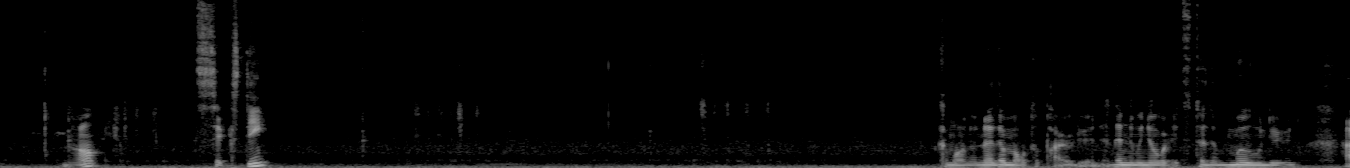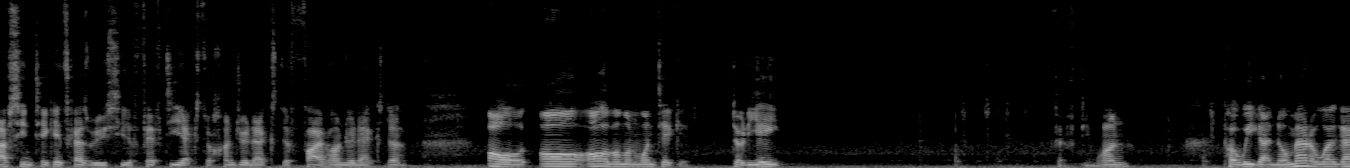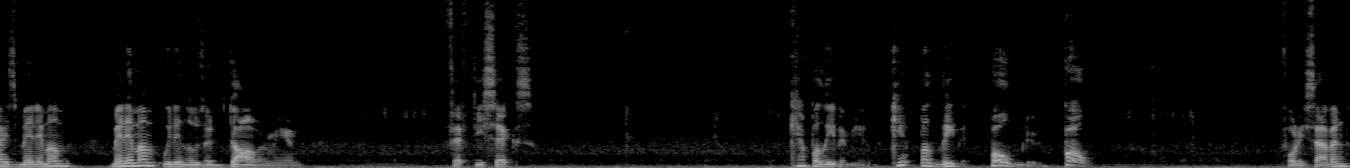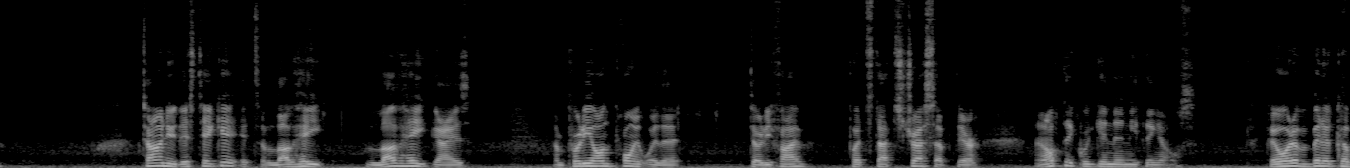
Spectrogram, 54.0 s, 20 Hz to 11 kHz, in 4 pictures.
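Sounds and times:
low steady rumble: 0:00.0 - 0:54.0
coin scratching lottery ticket: 0:00.8 - 0:02.4, 0:04.0 - 0:05.2, 0:06.9 - 0:08.1, 0:23.0 - 0:24.4, 0:30.4 - 0:32.2, 0:34.0 - 0:35.3, 0:38.3 - 0:39.3, 0:47.1 - 0:48.3.

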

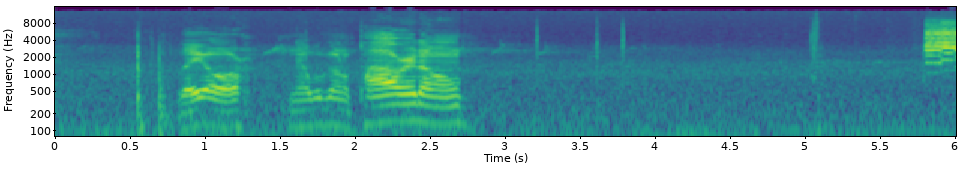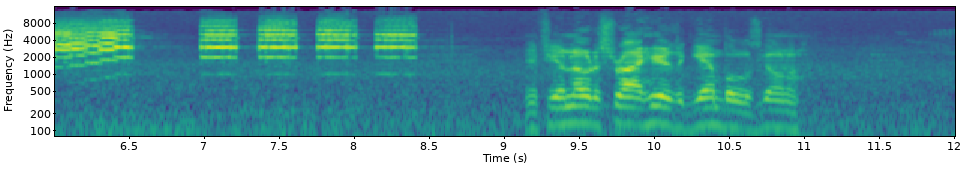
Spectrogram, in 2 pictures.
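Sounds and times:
evenly spaced beeps: 0:05.8 - 0:08.5.

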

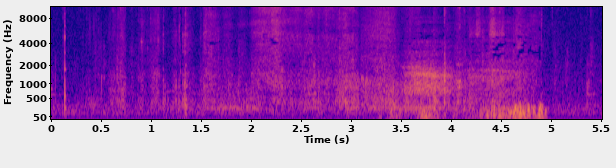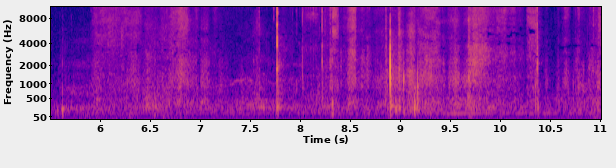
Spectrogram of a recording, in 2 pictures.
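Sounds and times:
book page rustling: 0:00.4 - 0:05.0, 0:05.9 - 0:11.0.

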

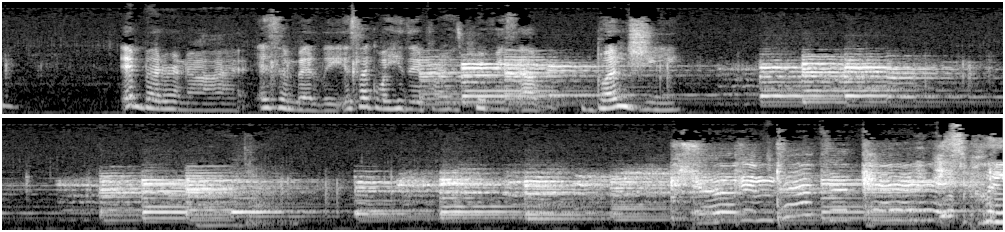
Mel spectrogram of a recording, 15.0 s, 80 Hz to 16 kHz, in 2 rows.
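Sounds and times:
keyboard piano chords: 0:02.1 - 0:15.0
person singing: 0:12.5 - 0:15.0.

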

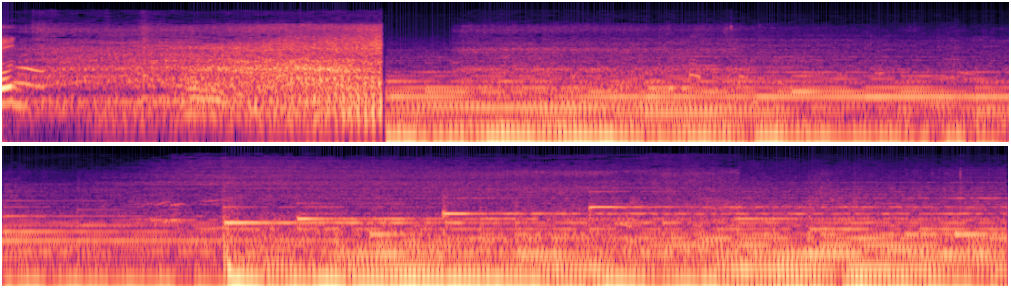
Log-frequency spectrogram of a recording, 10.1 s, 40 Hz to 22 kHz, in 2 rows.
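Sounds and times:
rushing noise: 0:00.0 - 0:04.4.

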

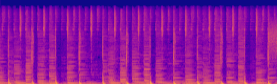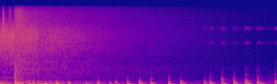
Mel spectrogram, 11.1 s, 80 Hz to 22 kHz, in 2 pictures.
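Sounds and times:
pulsing low bass rhythm: 0:00.0 - 0:11.0.

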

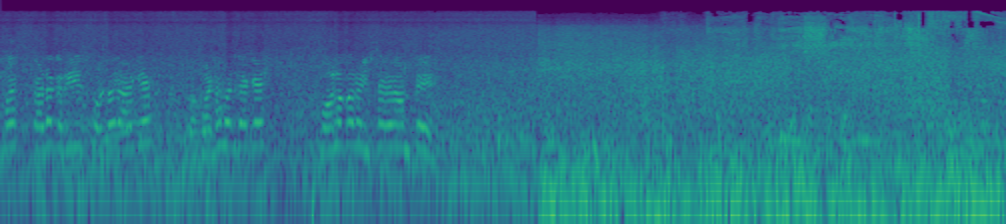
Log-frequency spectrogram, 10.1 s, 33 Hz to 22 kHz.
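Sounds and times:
stream rushing over boulders: 0:00.0 - 0:10.0
wind buffeting microphone: 0:04.7 - 0:10.0.

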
